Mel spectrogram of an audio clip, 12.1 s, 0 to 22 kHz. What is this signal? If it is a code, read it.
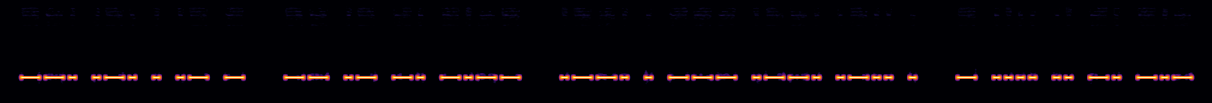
Morse code, heard as a keyed tone, about 20 wpm, 1000 Hz. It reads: GREAT MANY PEOPLE THINK
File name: qotdfiles / 20wpm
